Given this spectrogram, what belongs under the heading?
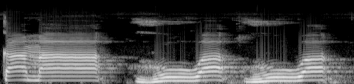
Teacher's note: کاف کو لمبا نہیں کرنا، حرکات غیر مدہ میں سے میم کو لمبا کرنا ہے کیونکہ اس کے آگے الف مدہ آ گیا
